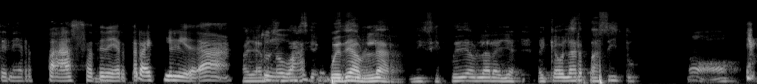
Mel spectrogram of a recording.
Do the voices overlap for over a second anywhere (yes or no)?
yes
